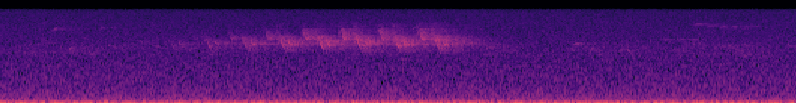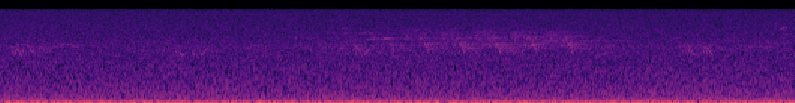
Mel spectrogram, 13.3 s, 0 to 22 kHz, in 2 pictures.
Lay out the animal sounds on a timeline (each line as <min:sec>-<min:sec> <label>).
0:01.7-0:04.0 Ovenbird (Seiurus aurocapilla)
0:04.6-0:13.3 Red-eyed Vireo (Vireo olivaceus)
0:05.6-0:06.4 Black-capped Chickadee (Poecile atricapillus)
0:09.3-0:11.6 Ovenbird (Seiurus aurocapilla)
0:09.3-0:10.2 Black-throated Green Warbler (Setophaga virens)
